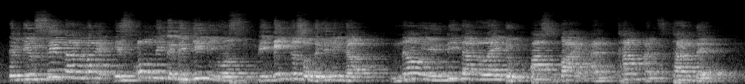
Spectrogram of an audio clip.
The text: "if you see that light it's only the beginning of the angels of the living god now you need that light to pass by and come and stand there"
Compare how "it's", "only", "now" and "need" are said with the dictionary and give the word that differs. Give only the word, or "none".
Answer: none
